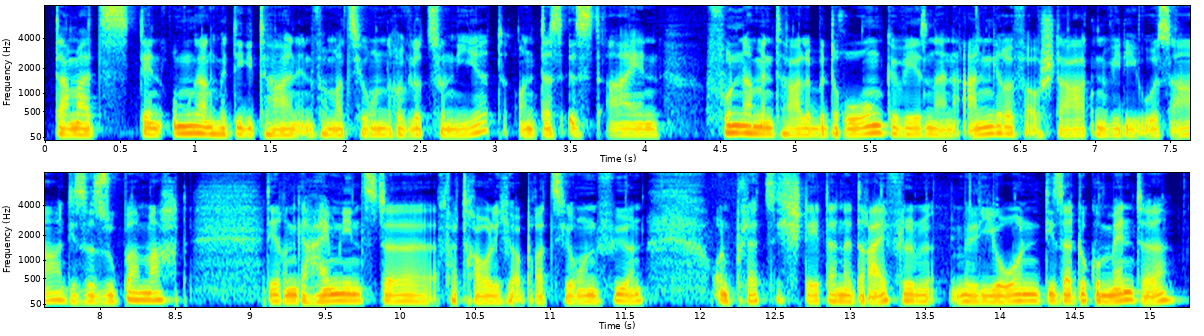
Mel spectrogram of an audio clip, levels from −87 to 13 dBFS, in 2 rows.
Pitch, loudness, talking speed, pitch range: 90 Hz, -21 LUFS, 140 wpm, 85-100 Hz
